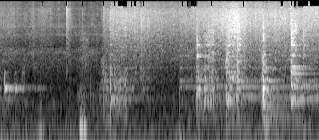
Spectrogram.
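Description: Bay leaf and whole spices fry in coconut oil in a pan, a steady loud sizzle with stirring scrapes and small pops, growing slightly more intense, no one speaking.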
